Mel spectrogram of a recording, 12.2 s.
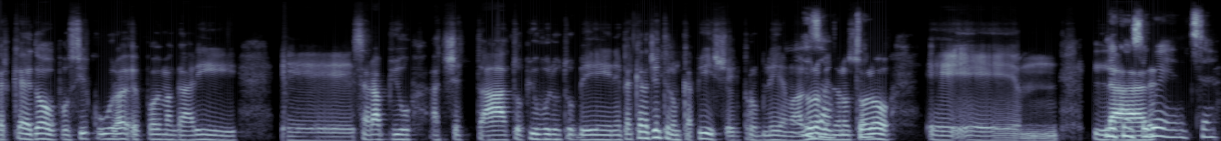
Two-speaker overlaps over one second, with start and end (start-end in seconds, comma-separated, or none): none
